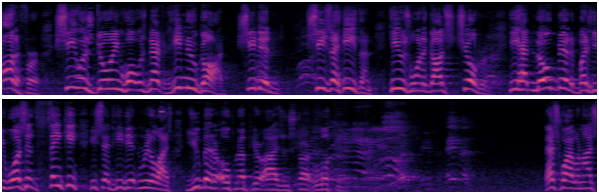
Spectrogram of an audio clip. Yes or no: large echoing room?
yes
